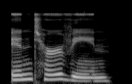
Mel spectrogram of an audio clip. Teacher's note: It consists of two unstressed syllables followed by one stressed syllable. For example, in the word intervene, stress is on the third syllable. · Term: anapest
